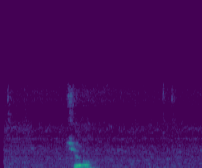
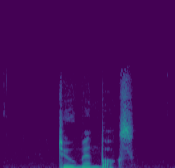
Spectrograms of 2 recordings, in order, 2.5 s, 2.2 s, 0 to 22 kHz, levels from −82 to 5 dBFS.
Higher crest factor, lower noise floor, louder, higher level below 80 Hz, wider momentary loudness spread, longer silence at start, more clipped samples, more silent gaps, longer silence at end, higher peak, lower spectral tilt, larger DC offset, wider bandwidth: about the same, 22 dB vs 20 dB; second, -63 dBFS vs -72 dBFS; about the same, -37 LUFS vs -37 LUFS; second, -74 dBFS vs -62 dBFS; first, 26 LU vs 6 LU; about the same, 0.85 s vs 0.75 s; neither; neither; first, 1.35 s vs 0.55 s; about the same, -20 dBFS vs -20 dBFS; first, -6 dB/octave vs -4.5 dB/octave; neither; second, 11.5 kHz vs 13.5 kHz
